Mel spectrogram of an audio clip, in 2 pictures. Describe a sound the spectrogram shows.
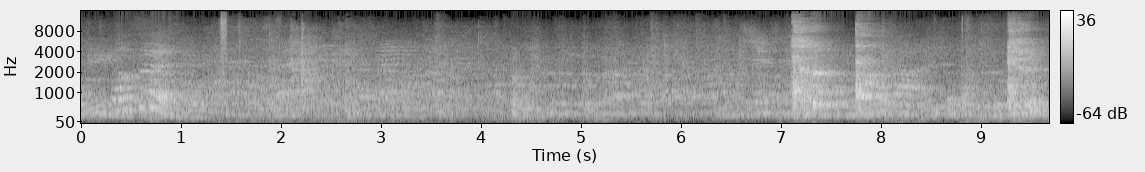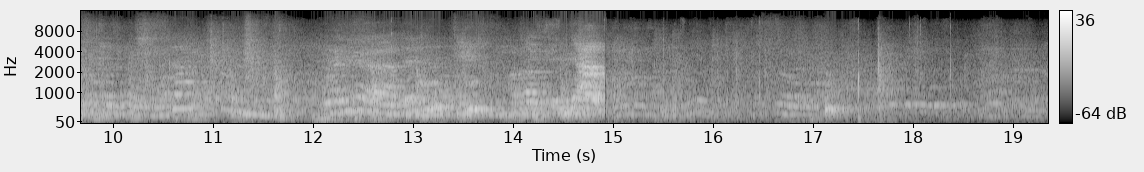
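Young children chatter and call out nearby in a room.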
